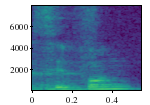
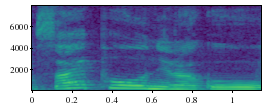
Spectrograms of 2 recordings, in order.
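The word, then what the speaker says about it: siphon: 그런 뭐 드립 에어프레스 시폰? 시폰 맞아요. 시폰 뭐 쓰는 사람이 이제 많나요? 시폰이 사이폰이에요. 사이폰이라고. 아 사이폰. 약간 발음 좀 달라서 저도 처음에 시폰이 뭐지 이랬는데 사이폰은 그 커피 기구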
